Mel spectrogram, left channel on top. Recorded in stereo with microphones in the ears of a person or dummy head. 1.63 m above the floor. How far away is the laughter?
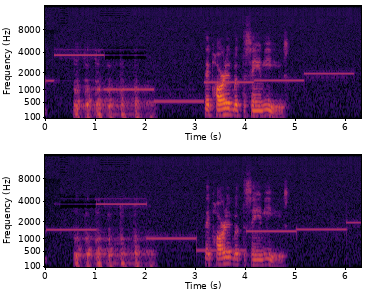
About 0.6 m.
